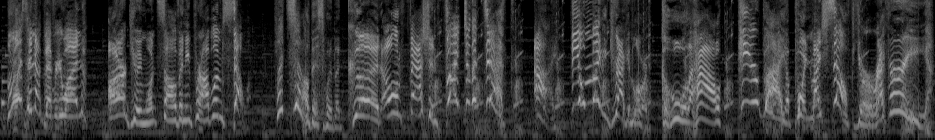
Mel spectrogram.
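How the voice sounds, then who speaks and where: A woman voicing a boastful, bratty tiny dragon lord in a video game, pompous, loud and theatrical. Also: very high-pitched, wildly swooping pitch, unhurried, creaky, over loud music, full character voice. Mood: gleeful, boastful.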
